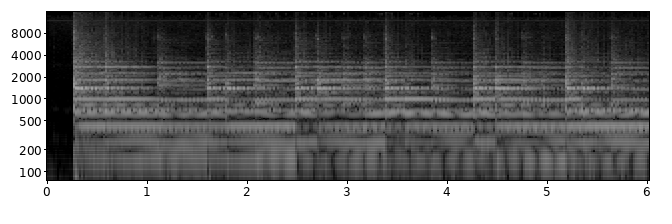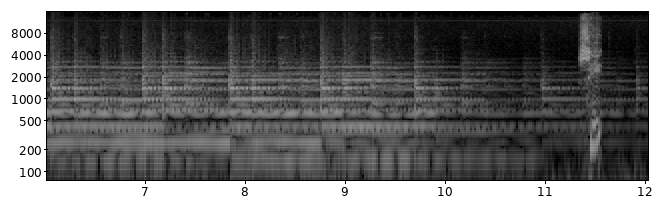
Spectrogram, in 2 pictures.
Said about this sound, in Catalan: també servien i serveixen les campanes per tractar de demanar ajut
